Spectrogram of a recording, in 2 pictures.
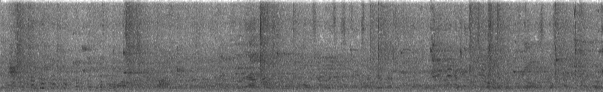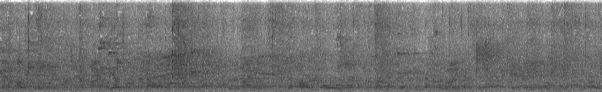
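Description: Badminton rackets smack a shuttlecock again and again.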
